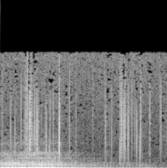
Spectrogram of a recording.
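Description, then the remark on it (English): A truck engine rumbles with a heavy, steady low drone, easing off slightly partway through, with faint rattling clicks above it and no voices. Two men are in the truck, which is following someone. “Especially with those two fellas in that truck following me.”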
